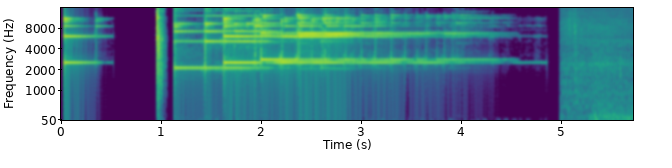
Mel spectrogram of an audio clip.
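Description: Chiming sounds ring out as a portal lights.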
